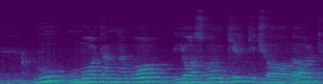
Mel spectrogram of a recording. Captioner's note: non-english speech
